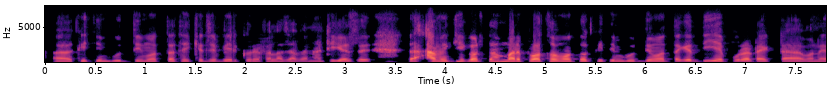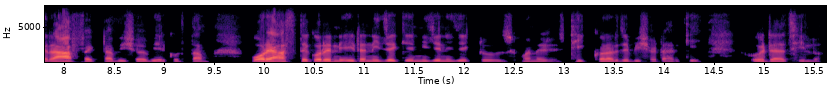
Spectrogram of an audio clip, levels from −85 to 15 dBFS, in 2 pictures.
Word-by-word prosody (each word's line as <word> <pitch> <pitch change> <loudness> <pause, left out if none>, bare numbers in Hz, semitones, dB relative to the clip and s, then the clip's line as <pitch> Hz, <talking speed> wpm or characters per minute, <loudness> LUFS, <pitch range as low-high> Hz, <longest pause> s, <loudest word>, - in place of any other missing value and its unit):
আ - - +1 0.2
কৃত্রিম 130 0 -7
বুদ্ধিমত্তা 115 +1 -5
থেকে 115 - -6
যে 115 - -5
বের 115 - -3
করে 100 -1 -6
ফেলা 100 -1 -6
যাবে 95 -1 -6
না। - - -7
ঠিক 125 - -4
আছে? 130 -3 -6 0.4
তো - - +1 0.2
আমি 155 +4 +6
কি 200 - -2
করতাম? 205 +3 +4
মানে 165 -1 +9
প্রথমত 180 +3 +5 0.2
কৃত্রিম 185 -2 -7
বুদ্ধিমত্তাকে 140 0 -1
দিয়ে 160 +3 +1
পুরাটা 135 -3 +1
একটা 115 - -4 0.2
মানে 110 0 -7
রাফ 120 +1 +8 0.2
একটা 120 - -6
বিষয় 115 +1 -7
বের 110 - -8
করতাম। 110 - -8 0.5
পরে 175 +2 +9
আস্তে 155 - -5
করে 160 0 +4 0.2
এটা 125 +1 -3
নিজেকে 130 -1 -4
নিজে, 125 0 -6
নিজে 115 -1 -10
একটু 105 - -16 0.4
মানে 105 0 -11 0.3
ঠিক 125 -2 -11
করার 115 -2 -1
যে 110 - -6
বিষয়টা 95 -2 -10
আরকি 100 - -18 0.6
ওইটা 115 -2 -2 0.2
ছিল। 105 -3 -15
125 Hz, 175 wpm, -23 LUFS, 110-150 Hz, 0.6 s, মানে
